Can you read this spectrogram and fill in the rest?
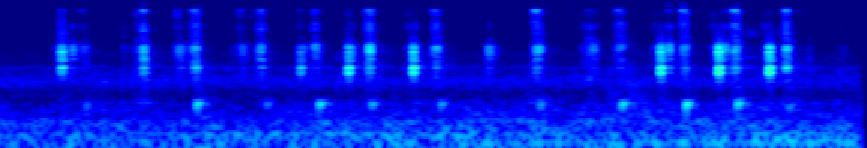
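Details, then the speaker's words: Engine that failed while tuning, torn down with pushrods out: a loose, excessively worn lifter worked by hand gives irregular sharp metallic clicks about four a second; the lifter is suspected to have come apart (clip failure). "there's a lot of noise down there I have a feeling the lifter came apart"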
